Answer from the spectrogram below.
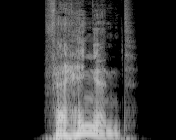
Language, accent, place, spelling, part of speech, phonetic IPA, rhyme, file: German, Germany, Berlin, verhängend, verb, [fɛɐ̯ˈhɛŋənt], -ɛŋənt, De-verhängend.ogg
- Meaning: present participle of verhängen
